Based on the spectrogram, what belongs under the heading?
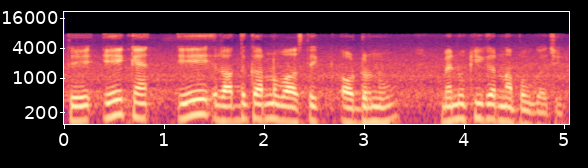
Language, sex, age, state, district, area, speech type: Punjabi, male, 30-45, Punjab, Bathinda, rural, spontaneous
